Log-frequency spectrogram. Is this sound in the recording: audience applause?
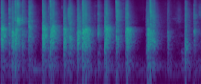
yes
